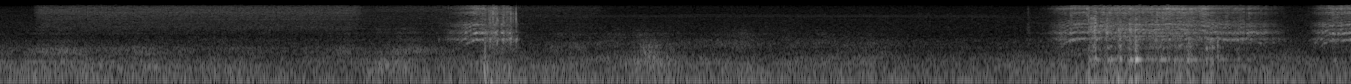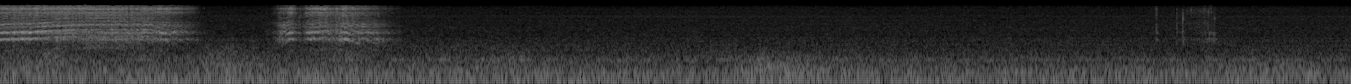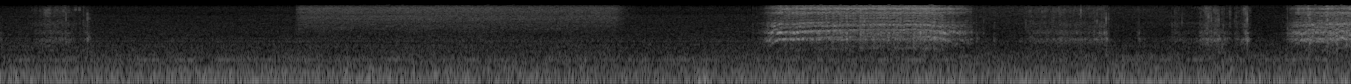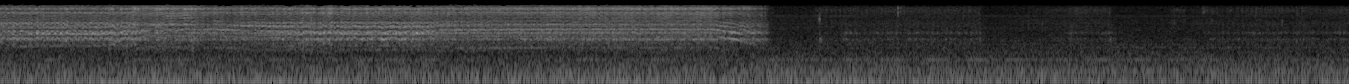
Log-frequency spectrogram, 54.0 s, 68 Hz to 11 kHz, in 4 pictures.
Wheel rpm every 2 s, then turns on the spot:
0, 0, 20, 0, 0, 70, 80, 110, 30, 0, 0, 0, 0, 0, 0, 0, 0, 70, 90, 10, 130, 160, 160, 160, 30, 10, 20.
36-40 48-54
